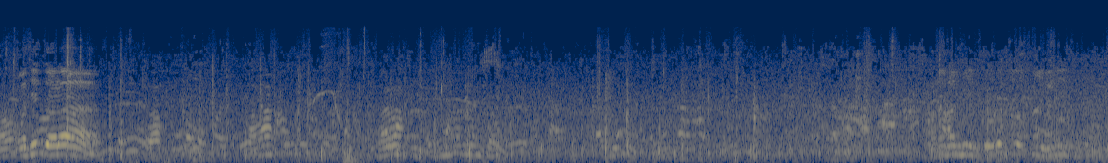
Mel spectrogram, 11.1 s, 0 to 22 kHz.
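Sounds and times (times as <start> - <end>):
footsteps on stone trail: 0.0 - 11.0
voices nearby: 0.0 - 11.0.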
